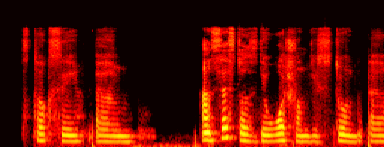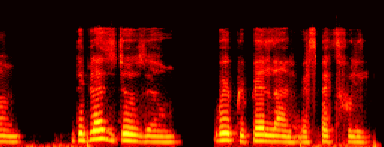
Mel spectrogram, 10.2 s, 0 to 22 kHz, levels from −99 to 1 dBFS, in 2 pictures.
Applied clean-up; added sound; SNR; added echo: neural mask model Resemble Enhance denoiser.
